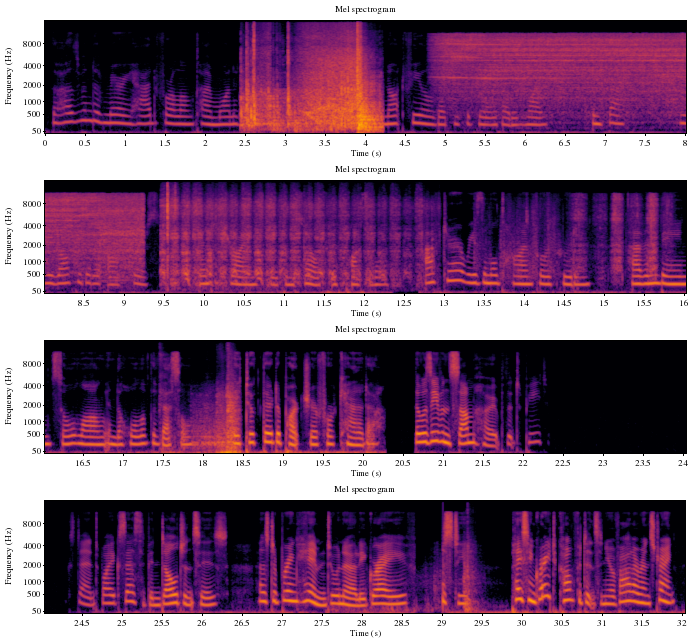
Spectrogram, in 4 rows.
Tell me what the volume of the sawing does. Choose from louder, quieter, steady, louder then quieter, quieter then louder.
quieter.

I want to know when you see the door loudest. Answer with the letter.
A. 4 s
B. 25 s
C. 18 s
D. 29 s
A.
